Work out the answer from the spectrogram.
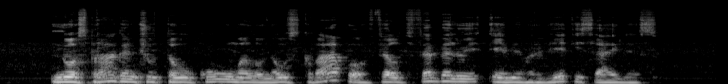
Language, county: Lithuanian, Šiauliai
